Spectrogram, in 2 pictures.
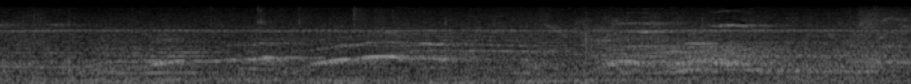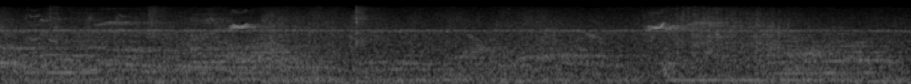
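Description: Songbirds calling in the trees: short warbling phrases, busiest in the first few seconds, with sharp high chirps about two, four and five seconds in, over a thin steady high tone.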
